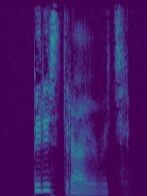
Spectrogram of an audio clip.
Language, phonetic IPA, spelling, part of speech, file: Russian, [pʲɪrʲɪˈstraɪvətʲ], перестраивать, verb, Ru-перестраивать.ogg
- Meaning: 1. to rebuild, to reconstruct 2. to tune, to attune 3. to switch over 4. to reorganize, to rearrange, to reform 5. to re-form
